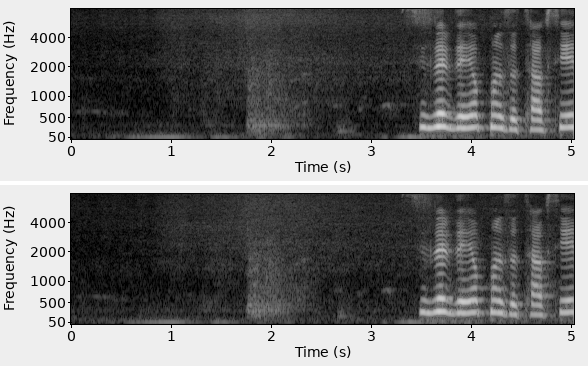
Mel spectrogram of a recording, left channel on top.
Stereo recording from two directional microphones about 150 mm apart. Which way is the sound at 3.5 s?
20° left (ahead or behind).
